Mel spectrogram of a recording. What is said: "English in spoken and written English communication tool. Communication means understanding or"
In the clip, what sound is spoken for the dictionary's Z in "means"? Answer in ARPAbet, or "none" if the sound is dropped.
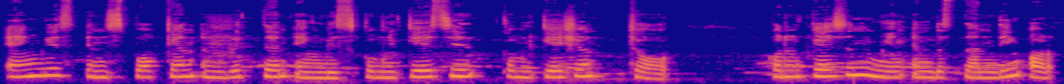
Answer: none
